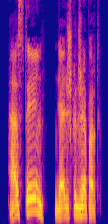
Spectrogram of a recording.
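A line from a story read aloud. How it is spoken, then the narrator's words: Stern voice. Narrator (Russian): строгим голосом сказал я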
